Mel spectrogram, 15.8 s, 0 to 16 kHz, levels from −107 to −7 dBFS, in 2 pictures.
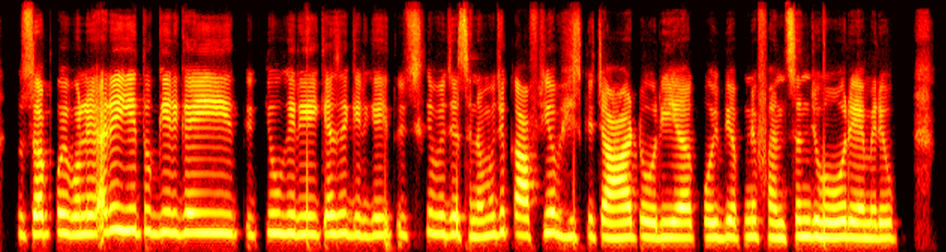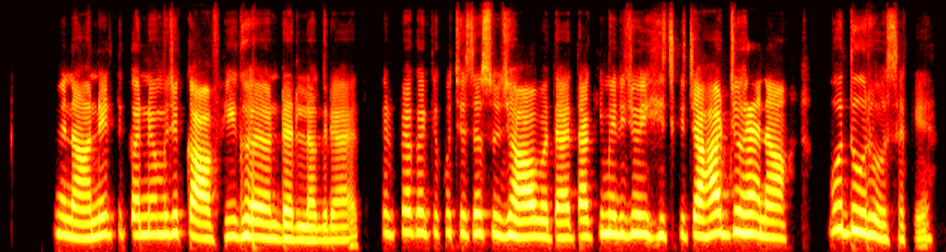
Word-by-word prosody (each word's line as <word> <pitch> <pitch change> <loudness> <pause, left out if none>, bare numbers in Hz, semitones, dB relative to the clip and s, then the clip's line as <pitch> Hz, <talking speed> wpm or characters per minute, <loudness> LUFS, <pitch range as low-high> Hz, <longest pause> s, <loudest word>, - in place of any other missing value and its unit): तो 260 - -9
सब 270 +1 +1
कोई 285 -1 +2
बोले, 270 0 0
"अरे, 325 - +2
ये 320 -1 +4
तो 310 +2 -5
गिर 290 +1 -1
गई, 290 0 +2
क 260 -1 -15
क्यों 285 -1 -2
गिरी, 270 -1 -1
कैसे 275 +2 -2
गिर 260 -1 -6
गई?" 255 +2 -4
तो - - -15
इसकी 260 +4 -9
वजह 270 -1 -2
से 245 -2 -4
ना 230 - -3
मुझे 265 +4 -4
काफ़ी 255 +2 +1
अब 285 - +1
हिचकिचाहट 225 -1 0
हो 225 -1 +1
रही 220 +1 -2
है - - +3
या 220 0 +3
कोई 220 -1 -1
भी 230 +2 -2
अपने 230 +1 -4
फ़ंक्शन 225 +2 -2
जो 235 0 +2
हो 225 0 +3
रहे 225 -1 +2
हैं 215 - +1
मेरे 215 0 -1 1.0
में 260 - -1
ना 215 -3 +2
नृत्य 260 +3 -2
करने 260 0 0
में 265 - -2
मुझे 265 +1 0
काफ़ी 220 +1 +3
घ 235 - -2 0.3
डर 200 -1 +2
लग 185 -1 -1
रहा 185 - -2
है। - - -5 0.2
कृपया 285 +2 -3
करके 285 -2 -5
कुछ 280 +1 -11
ऐसे 280 +1 -1
सुझाव 245 -4 +3
बताएँ 220 -1 0
ताकि 235 +3 0
मेरी 270 -2 +2
जो 275 +2 +1 0.2
हिचकिचाहट 250 +2 +3
जो 300 - +5
है 270 - +3
ना, 220 -2 +1 0.4
वो 345 +2 0
दूर 300 -2 +2
हो 230 -5 +1
सके। 175 - -10
255 Hz, 250 wpm, -23 LUFS, 225-275 Hz, 1.0 s, जो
